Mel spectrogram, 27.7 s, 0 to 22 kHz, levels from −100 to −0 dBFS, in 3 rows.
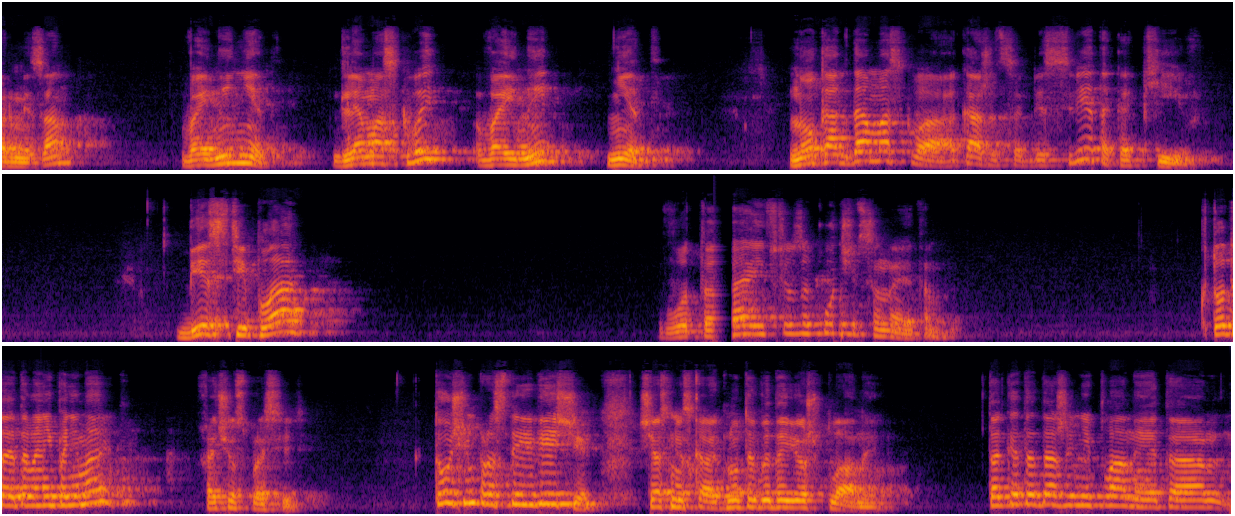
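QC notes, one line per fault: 14.57–14.74 s, burst of packet loss: about 140 ms lost; the last sound is stretched and fades, then about 20 ms of silence. Spectrogram shows smeared, decaying bands and a blank strip.
15.48–15.54 s and 18.76–18.80 s, short concealed packet loss: 40 ms and 20 ms gaps bridged by continuing the prior sound, heard as brief smears.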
